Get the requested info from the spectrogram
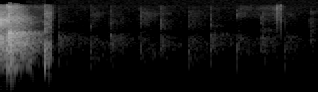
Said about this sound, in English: Yeah, yeah, I can clap for her for that because that's a big breakthrough.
